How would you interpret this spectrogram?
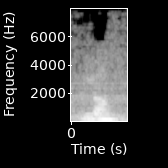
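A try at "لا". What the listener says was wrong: না লম্ব করে হবে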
